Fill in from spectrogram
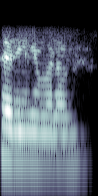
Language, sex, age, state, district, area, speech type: Tamil, female, 60+, Tamil Nadu, Sivaganga, rural, conversation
